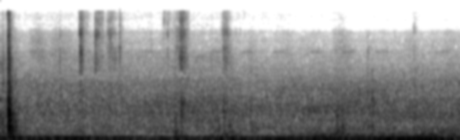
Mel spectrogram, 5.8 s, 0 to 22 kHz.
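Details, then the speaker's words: 1978 Plymouth Volare, cold start at a service after 300 km of driving: low, steady, smooth idle with no knocking or ticking. The oil warning light went out normally once oil was picked up, and the engine sounds healthy. "You heard it do the nut, picking up the oil, whatever, and then, yeah, that's usually what happens."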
